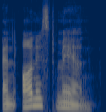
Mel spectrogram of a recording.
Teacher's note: here the H is silent so the first sound we hear is a vowel sound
